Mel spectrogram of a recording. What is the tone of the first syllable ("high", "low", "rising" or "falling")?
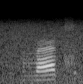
rising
